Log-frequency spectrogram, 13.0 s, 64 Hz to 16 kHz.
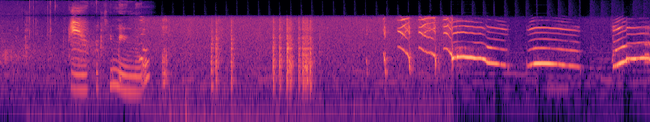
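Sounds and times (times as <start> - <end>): dog yipping: 7.6 - 13.0
dog howling whines: 7.7 - 13.0.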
